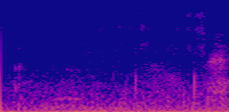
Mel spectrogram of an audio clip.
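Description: Marker pen drawing on a whiteboard: faint scratchy strokes, with a low steady room hum underneath.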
